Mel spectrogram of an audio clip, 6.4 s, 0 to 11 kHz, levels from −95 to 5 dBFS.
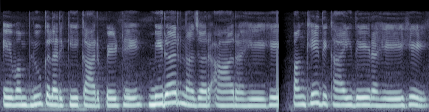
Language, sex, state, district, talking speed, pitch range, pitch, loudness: Hindi, female, Madhya Pradesh, Dhar, 150 wpm, 205-230 Hz, 220 Hz, -14 LUFS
